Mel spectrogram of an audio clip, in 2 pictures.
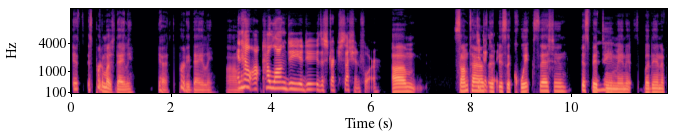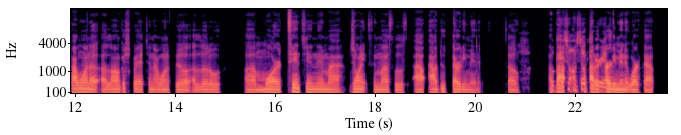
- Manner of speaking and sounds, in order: other background noise
- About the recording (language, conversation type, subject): English, unstructured, What small habits help me feel grounded during hectic times?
